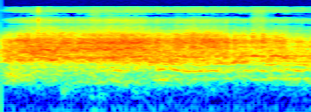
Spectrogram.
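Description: A car tire squeal: a harsh, sustained high-pitched screech that holds steady and loud for a couple of seconds, with no voices.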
